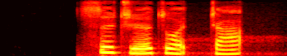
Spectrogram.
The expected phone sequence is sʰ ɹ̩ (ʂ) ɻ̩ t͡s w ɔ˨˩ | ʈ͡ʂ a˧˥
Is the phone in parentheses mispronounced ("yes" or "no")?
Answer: yes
